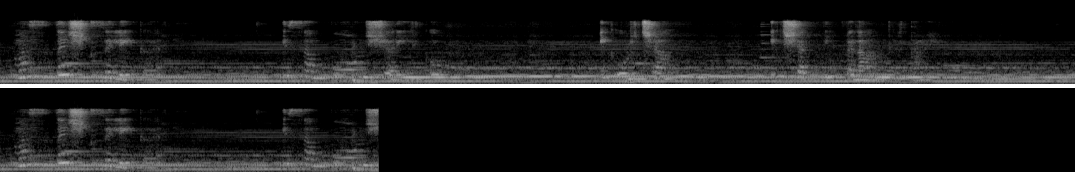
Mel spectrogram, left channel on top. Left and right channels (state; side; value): drops out; right; at 3.8 s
